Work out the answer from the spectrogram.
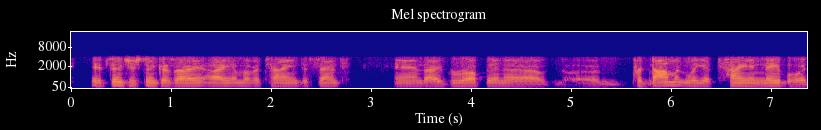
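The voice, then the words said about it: Brooklyn New York accent. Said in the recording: “you're not from the South down here in the Carolinas... you are from the South, but it's South Brooklyn... you never lost the accent”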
